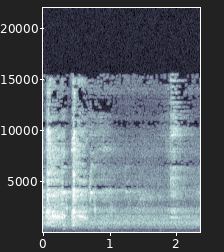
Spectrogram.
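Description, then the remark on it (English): A bird mimics a human cough: a pair of harsh, raspy coughs, then a quieter third cough after a short pause, with no talking. “Second one was a cough?”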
